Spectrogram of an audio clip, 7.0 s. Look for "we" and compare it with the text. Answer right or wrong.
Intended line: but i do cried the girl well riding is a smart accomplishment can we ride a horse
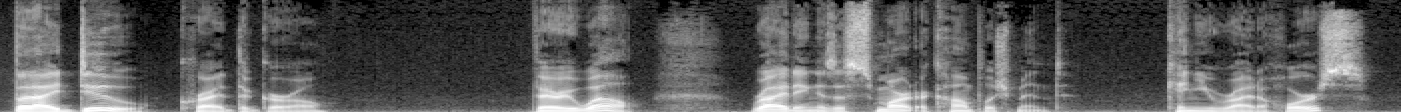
wrong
